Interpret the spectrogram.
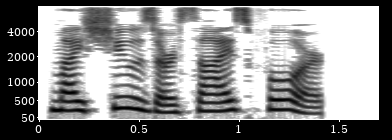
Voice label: user fast; how tall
